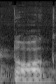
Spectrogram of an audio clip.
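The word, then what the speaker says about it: talk: और वर्ड है टॉक। यहाँ भी एल के बाद के आ रहा है, तो यहाँ पे एल साइलेंट होगा।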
